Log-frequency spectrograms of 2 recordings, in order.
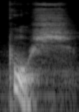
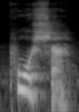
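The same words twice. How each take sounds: First: The word is said with one syllable. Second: The word is said with two syllables. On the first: This is how it is said in English. "in English, we pronounce it as one syllable only" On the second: This is how it is said in the original language. "In the original language, it's pronounced with two syllables"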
